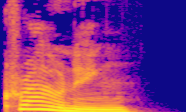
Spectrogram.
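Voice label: "crowning", British English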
